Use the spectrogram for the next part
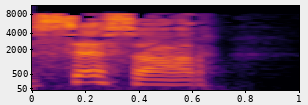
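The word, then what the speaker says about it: César: Caesar, I'll have his real name here in a minute, but Caesar, whatever you want to call him, in Espanol, you would pronounce it Cesar.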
